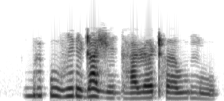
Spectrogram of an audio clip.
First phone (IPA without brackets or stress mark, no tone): ɡ͡b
